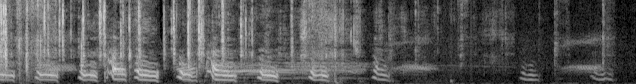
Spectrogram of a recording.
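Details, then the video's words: Grey francolin in a cage delivering a fast burst of loud, upward-sweeping notes that slows and fades into a few softer, scattered calls. "dakhni teetar pinjray pr boli karta ha"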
